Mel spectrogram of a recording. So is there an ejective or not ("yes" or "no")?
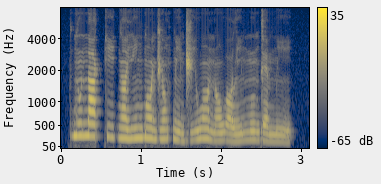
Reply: no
